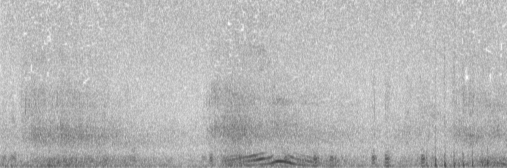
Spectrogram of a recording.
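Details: Late spring evening offshore, eiders on the water give a mellow swooping coo that rises and drops, with fainter calls later, against constant surf noise and sharp wing-flap bursts near the end.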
